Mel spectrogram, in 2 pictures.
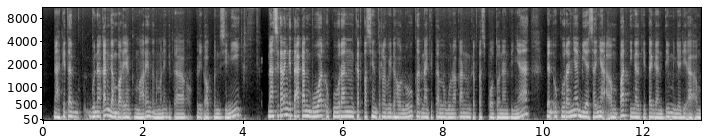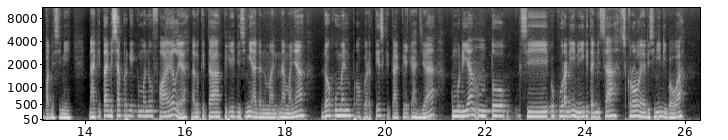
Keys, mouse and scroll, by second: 1.2 click, 2.5 click, 3.6 middle click, 4.2 shift+right click, 15.7 click, 19.8 click, 25.3-26.3 drag.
